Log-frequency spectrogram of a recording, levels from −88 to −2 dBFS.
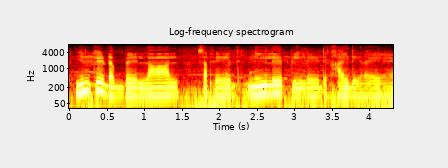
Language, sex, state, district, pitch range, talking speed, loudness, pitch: Hindi, male, Uttar Pradesh, Lalitpur, 95-105 Hz, 140 wpm, -15 LUFS, 95 Hz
